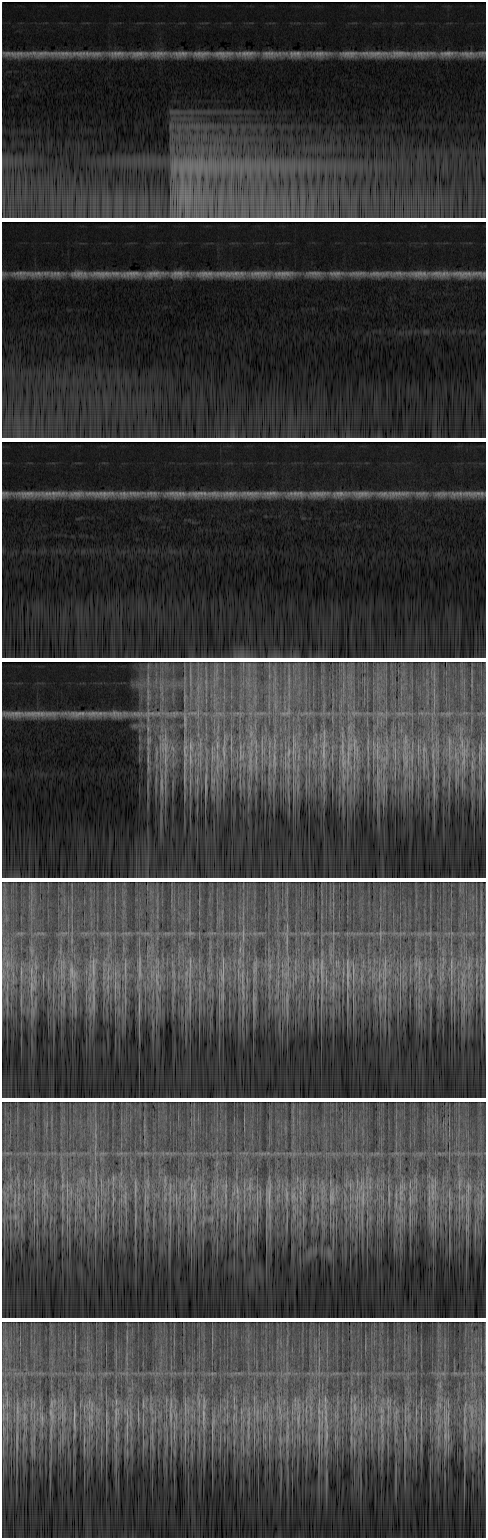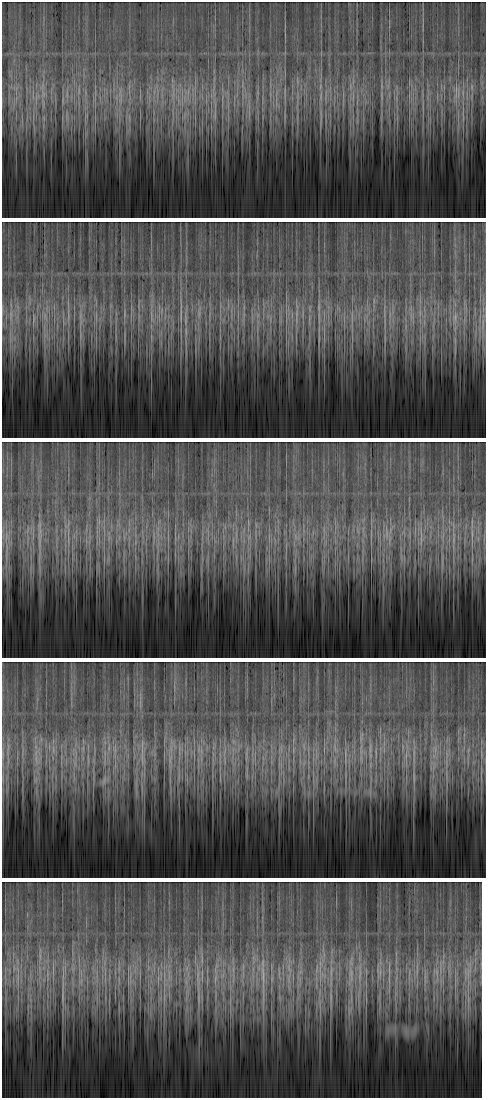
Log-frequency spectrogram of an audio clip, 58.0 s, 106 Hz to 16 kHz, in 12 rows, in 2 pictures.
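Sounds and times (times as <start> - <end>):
audience applauding: 15.8 - 58.0.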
